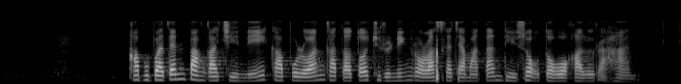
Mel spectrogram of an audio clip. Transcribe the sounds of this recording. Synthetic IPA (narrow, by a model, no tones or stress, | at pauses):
kab̥ṳpat̪ɛnpaŋkad̥ʒ̥e̤nekapuloankat̪ɔt̪ɔd̥ʒ̥ɾunɪŋrolaskat͡ʃamat̪and̪̥e̤sɔut̪ɔwɔkaluɾa̰ɦan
